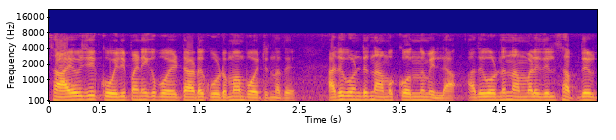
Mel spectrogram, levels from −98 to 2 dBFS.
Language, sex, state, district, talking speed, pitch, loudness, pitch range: Malayalam, male, Kerala, Kasaragod, 130 wpm, 140 Hz, -15 LUFS, 125-145 Hz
